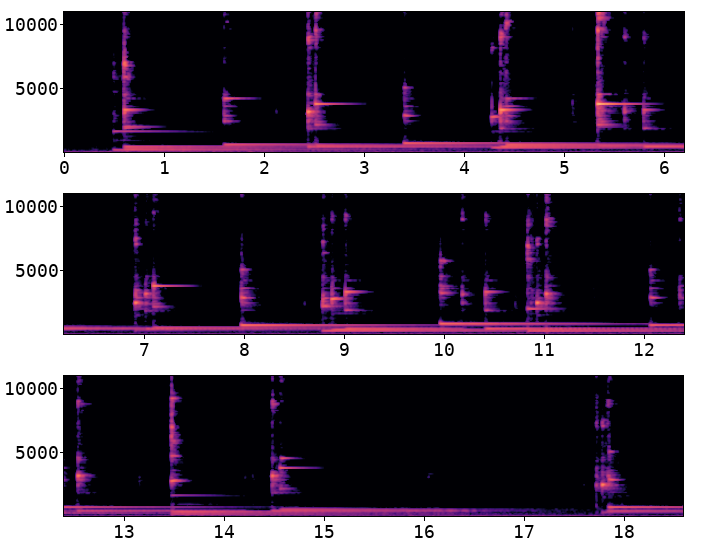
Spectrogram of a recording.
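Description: A very slow performance of the classical piece The Harmonious Blacksmith, plucked on a kalimba, its bright metallic notes ringing out one at a time with gentle decays, played solo without any voices.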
